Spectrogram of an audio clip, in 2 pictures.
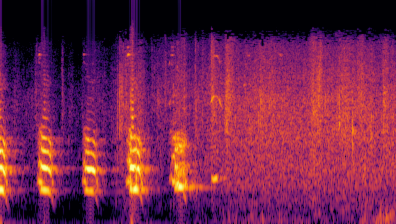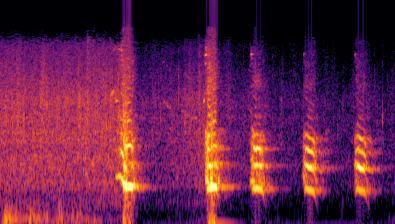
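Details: Coon hounds Suzy and Sandy bark at a raccoon in a den tree by a river in Taylor County, Kentucky. Quick ringing barks open the clip, break for about three seconds of hissing noise, then resume in a steady run.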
